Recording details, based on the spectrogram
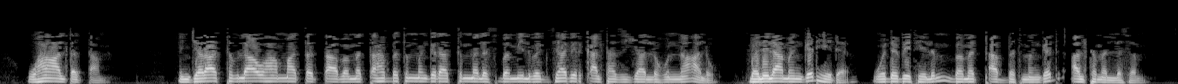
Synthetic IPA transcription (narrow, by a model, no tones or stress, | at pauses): wʊhaalt̪ʼət̪ʼːa̰m | ʔɨɲd͡ʒəɾat̪ːɨβlawɔhamːat̪ʼːət̪ʼːabəmət̪ʼːahɨbːət̪ɨnməŋɡəd̪at̪ʰːɨmːələsbəmːilbəɨɡzijaβhe̞ɾkʼalt̪ʰazɨʒalːəhunːaːlə̰w | bəle̞laməŋɡəd̪he̞d̪ə̰wɔd̪əbe̞t̪ʰelɨmbəmət̪ʼːabːət̪məŋɡəd̪alt̪ʰəməlːəsəm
